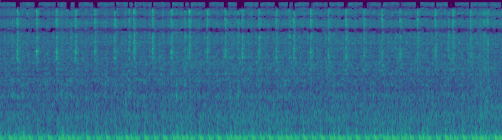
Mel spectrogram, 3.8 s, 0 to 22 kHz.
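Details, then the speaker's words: 1973 VW Beetle air-cooled engine idling just after its first start in over 10 years, on fresh fuel and a new battery: an even, steady low putter with regular beats and no knocks or misses; normal idle. "I can't believe how easy that was considering the fact that this car hasn't run in years great news we've got a solid engine and listen to that sound it sounds"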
